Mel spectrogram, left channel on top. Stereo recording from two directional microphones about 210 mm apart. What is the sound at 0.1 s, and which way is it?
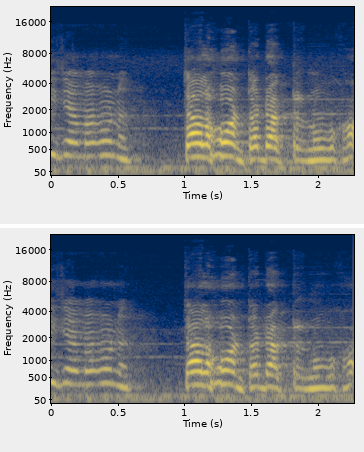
Speech, 5° right (ahead or behind).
